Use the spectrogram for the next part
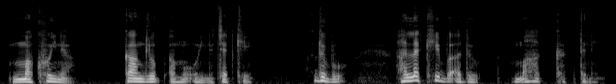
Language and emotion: Manipuri, sad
